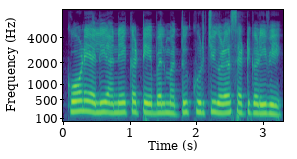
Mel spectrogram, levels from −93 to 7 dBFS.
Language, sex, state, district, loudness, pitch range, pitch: Kannada, female, Karnataka, Bidar, -14 LUFS, 205-220 Hz, 210 Hz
